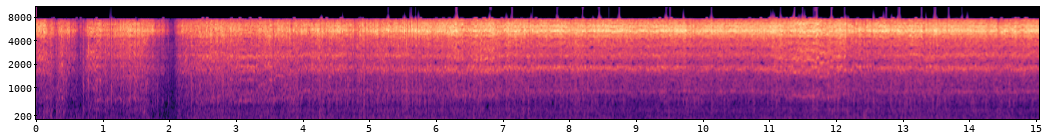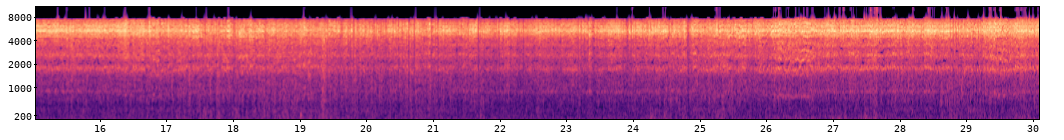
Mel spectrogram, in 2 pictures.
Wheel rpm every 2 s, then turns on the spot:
130, 150, 230, 230, 230, 230, 230, 240, 230, 230, 240, 240, 230, 220, 230.
none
